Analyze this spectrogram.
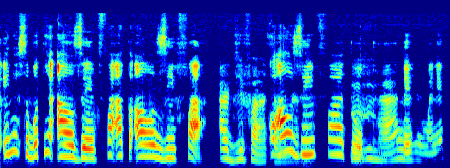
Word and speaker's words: Alzheefa: hari ini nih mengenai alzeva ini sebutnya alzeva atau alzifa alzifa Oh alzifa tuh kan sudah salah apa Iya benar karena e-nya dua ya Jadi dibacanya alzifa bukan alzeva yaia ini Z terus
